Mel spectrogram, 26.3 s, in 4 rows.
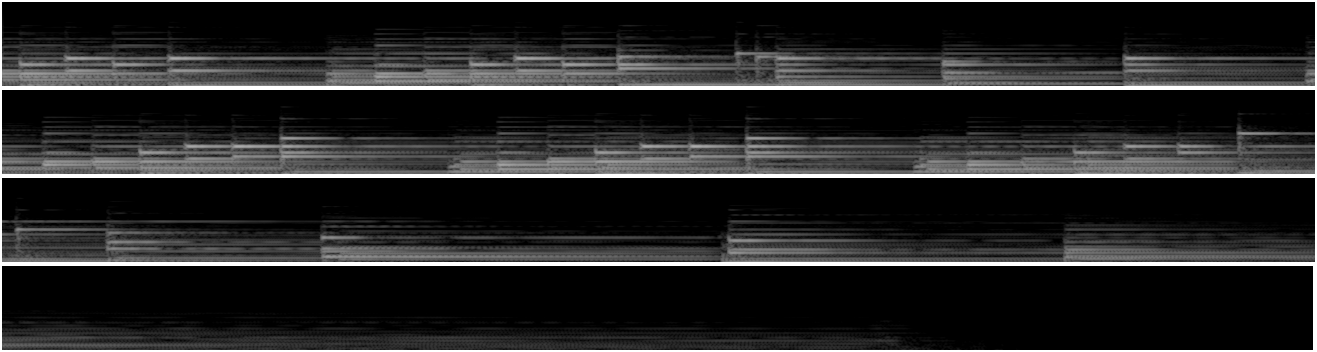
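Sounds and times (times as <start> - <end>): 
classical piano waltz: 0.0 - 24.2.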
